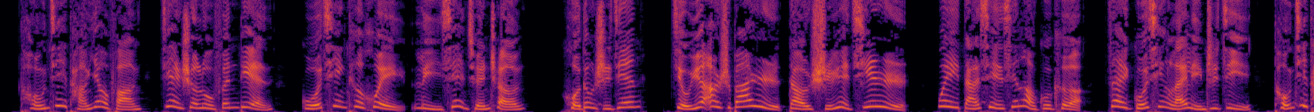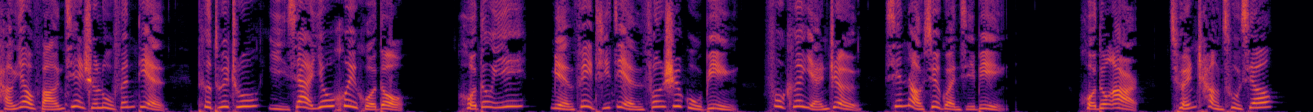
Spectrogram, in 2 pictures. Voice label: female chinese voice over narrative, mandarin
